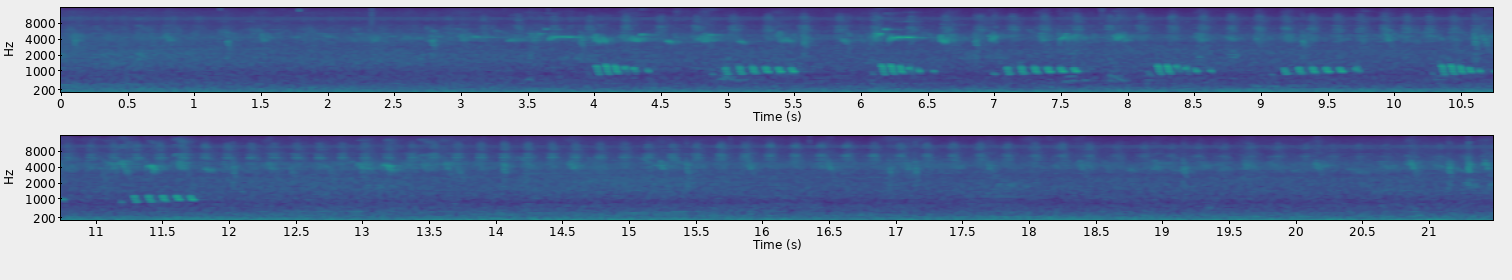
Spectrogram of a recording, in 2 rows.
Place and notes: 林口社區運動公園, Linkou Dist. - in the Park
in the Park, Birds sound
Sony PCM D50+ Soundman OKM II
